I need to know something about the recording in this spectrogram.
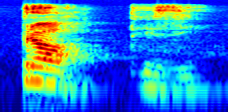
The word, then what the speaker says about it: prótese: Prótese. Então, prótese. Última, penúltima, antepenúltima. Tá aqui o acento, proparoxítona.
